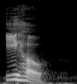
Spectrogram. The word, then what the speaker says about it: Hijo: Jeff, the H is silent. – Oh. – Hijo.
